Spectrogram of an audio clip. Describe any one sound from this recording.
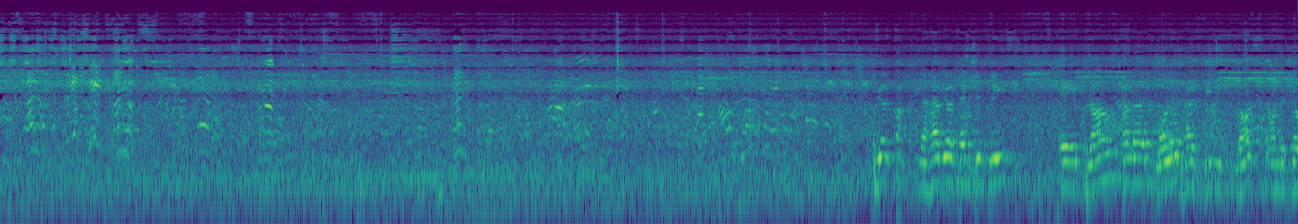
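A crowd of spectators murmurs and chatters outdoors.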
